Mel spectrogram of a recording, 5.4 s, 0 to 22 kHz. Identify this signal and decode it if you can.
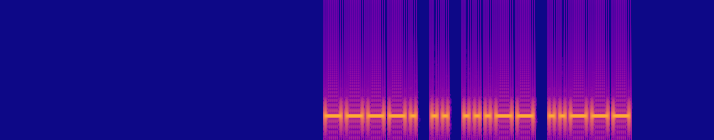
Morse code, heard as a keyed tone, about 29 wpm, 700 Hz. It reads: 9I32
